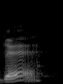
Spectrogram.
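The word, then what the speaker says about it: de (δέ): In Greek, it's pronounced de. D-E-H, de.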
